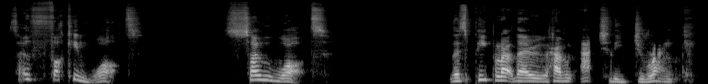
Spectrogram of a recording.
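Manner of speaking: scornful, heated outburst; getting angry. Real, not acted. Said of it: "and I'm getting angry".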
